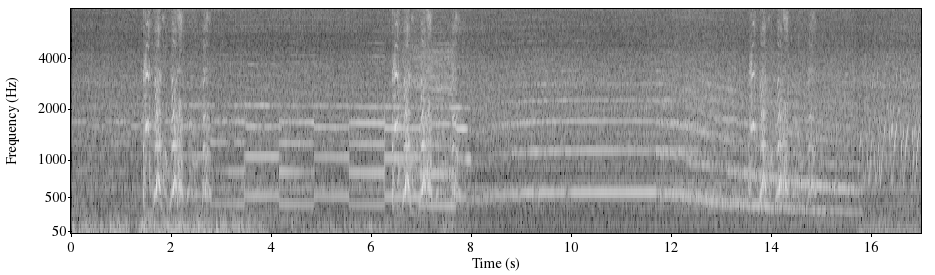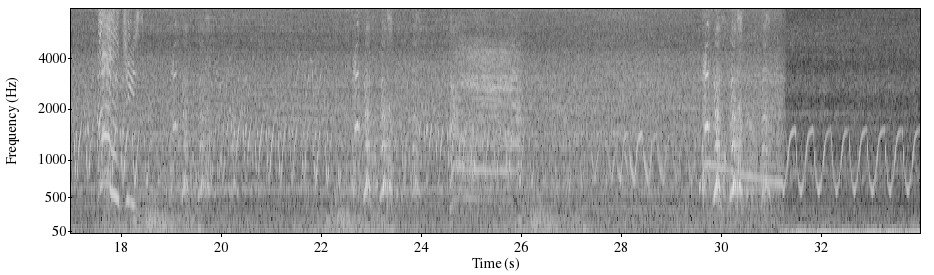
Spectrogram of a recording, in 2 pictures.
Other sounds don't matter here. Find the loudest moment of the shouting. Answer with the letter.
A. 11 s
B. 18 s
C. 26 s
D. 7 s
B.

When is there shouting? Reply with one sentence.
The shouting can be heard from 6.5 to 7.8 s, from 17.5 to 18.4 s and from 24.6 to 26.1 s.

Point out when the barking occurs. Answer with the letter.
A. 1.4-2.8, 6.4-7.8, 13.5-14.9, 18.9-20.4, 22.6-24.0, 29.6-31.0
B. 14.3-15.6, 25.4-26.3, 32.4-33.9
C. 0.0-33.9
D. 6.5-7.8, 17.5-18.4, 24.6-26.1
A.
